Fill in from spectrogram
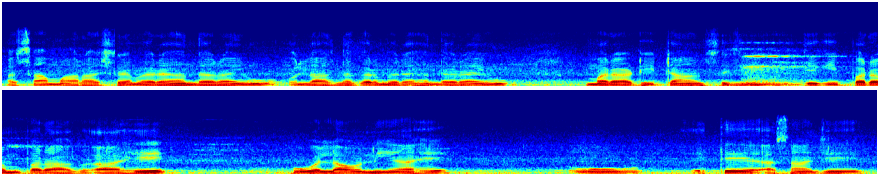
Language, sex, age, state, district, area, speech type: Sindhi, male, 30-45, Maharashtra, Thane, urban, spontaneous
